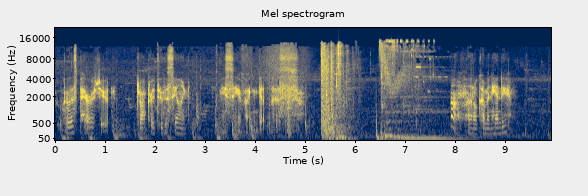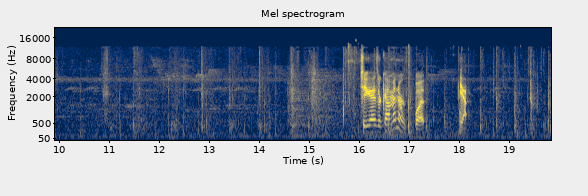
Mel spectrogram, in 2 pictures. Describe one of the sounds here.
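Footsteps crunch on debris.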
